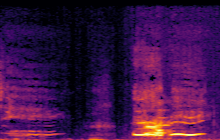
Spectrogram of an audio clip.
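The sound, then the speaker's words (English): A voice imitates a burning Joshua tree squealing: a thin, wavering whine early on, then a louder, strained squeal that slides and trails off in a long, steady high tone. “Do a great impression of a burning Joshua tree,”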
